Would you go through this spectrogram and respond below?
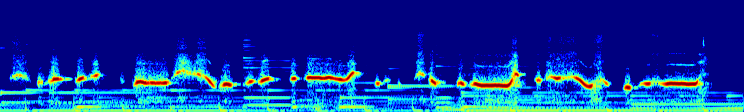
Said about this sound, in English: Or maybe not too much of the whistling. I'm not so sure you're good to be praying a little bit if you're thinking about that melody.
